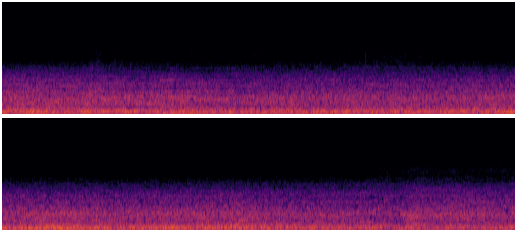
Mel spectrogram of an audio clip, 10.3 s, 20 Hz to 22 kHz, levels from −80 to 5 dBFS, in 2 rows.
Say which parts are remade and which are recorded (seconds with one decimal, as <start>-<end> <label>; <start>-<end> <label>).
0.0-0.4 recorded; 0.4-2.6 remade; 2.6-8.3 recorded; 8.3-9.7 remade; 9.7-10.3 recorded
